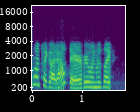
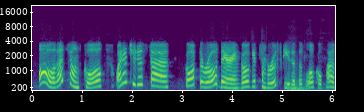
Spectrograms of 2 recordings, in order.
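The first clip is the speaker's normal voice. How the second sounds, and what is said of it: Put-on Midwest Minnesota accent. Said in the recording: “that's like a horrible Midwest accent ... that's a great Minnesota accent”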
